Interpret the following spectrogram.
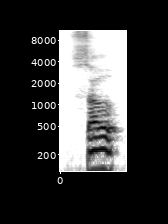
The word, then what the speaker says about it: Solon: About Atlantis, and his name was Solon. Like Solange, like the singer? No, not Solange. Okay. Solon. Okay, Solon. Yeah. Okay. Not Solon. Not Solon. Solon. Okay. Like lawn, like yard.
